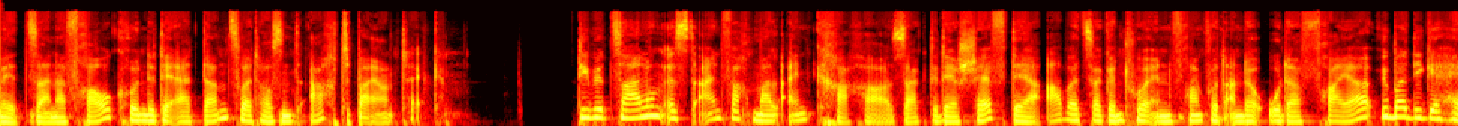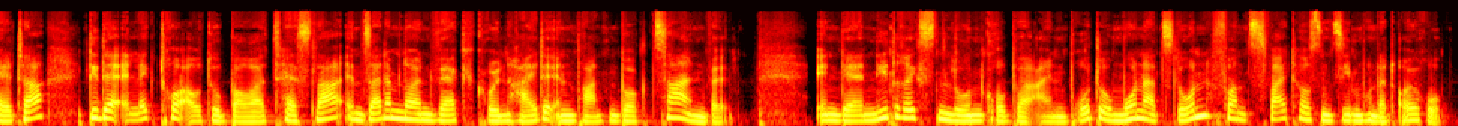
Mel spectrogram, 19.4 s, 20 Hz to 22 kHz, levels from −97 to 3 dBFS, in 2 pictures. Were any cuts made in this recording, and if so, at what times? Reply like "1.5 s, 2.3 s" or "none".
3.8 s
